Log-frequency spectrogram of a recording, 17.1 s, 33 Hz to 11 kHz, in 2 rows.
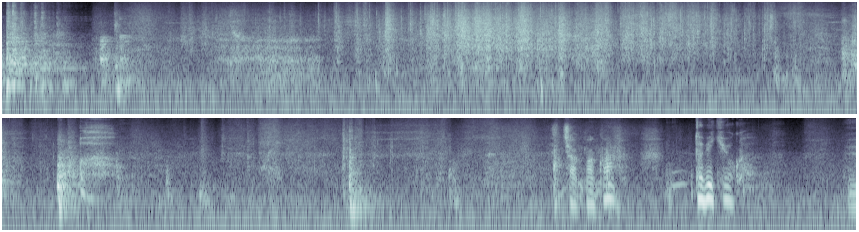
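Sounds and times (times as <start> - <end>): newspaper crumpling and tearing: 1.8 - 8.3.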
